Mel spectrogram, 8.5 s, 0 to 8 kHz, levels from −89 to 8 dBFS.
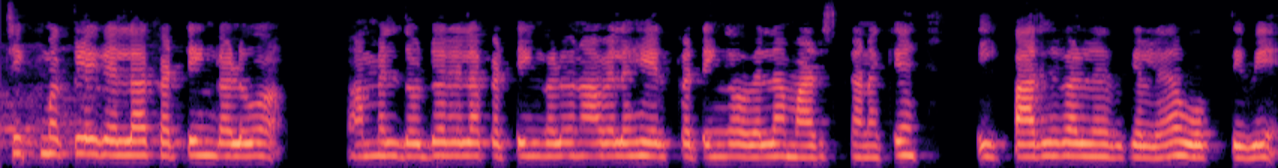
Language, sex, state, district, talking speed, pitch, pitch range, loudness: Kannada, female, Karnataka, Bellary, 115 wpm, 225 Hz, 220-235 Hz, -18 LUFS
